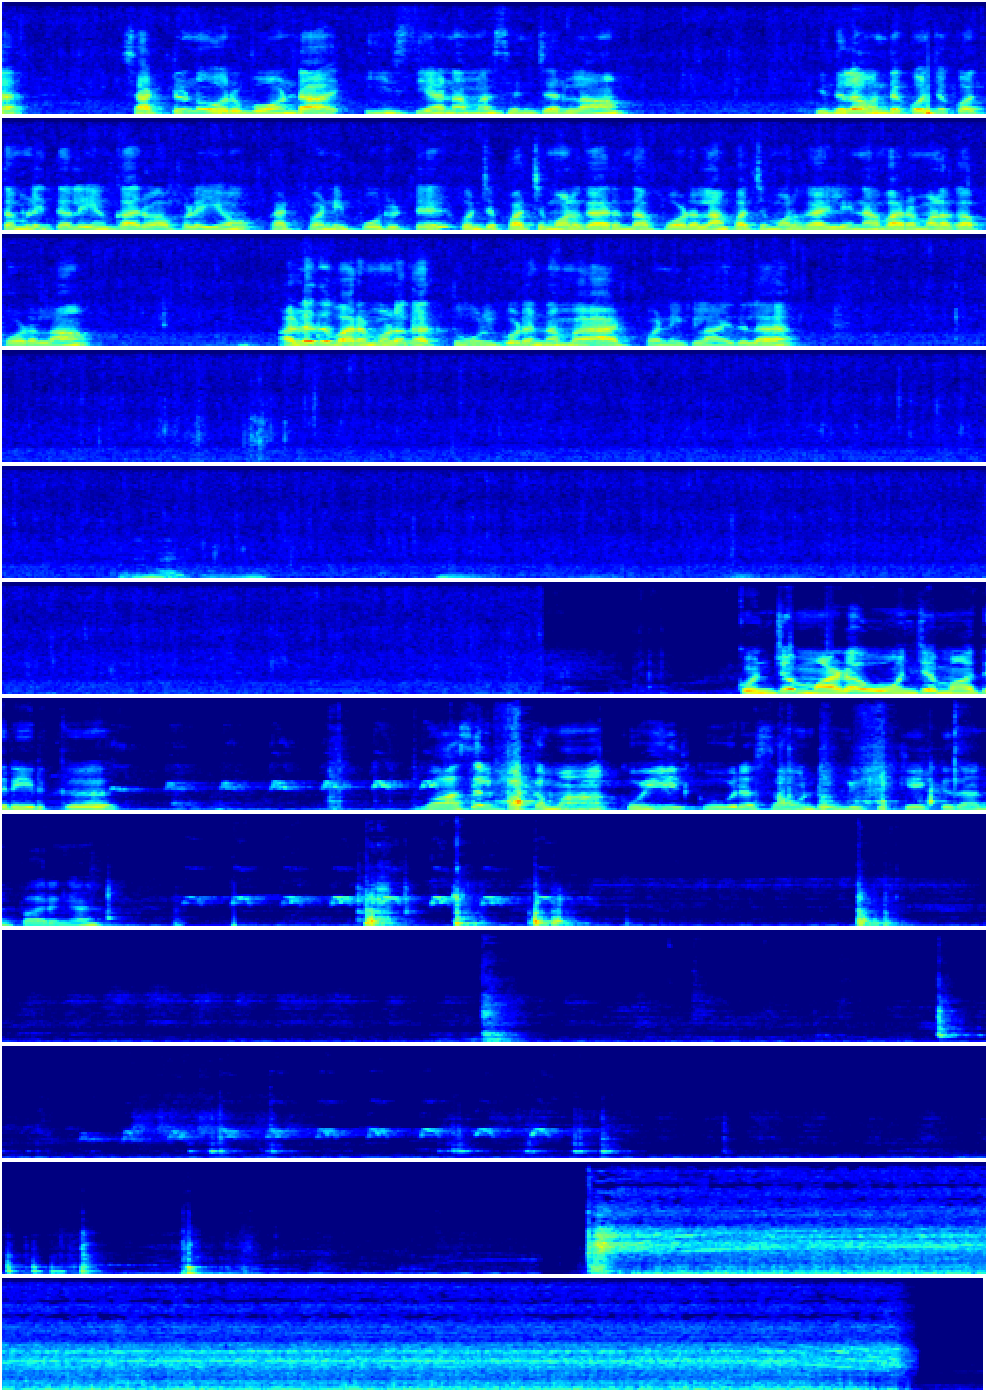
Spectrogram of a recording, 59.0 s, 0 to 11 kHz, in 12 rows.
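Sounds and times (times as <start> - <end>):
steady rain falling: 0.0 - 27.4, 52.2 - 58.7
koel calling: 30.0 - 32.2, 44.6 - 49.2.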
